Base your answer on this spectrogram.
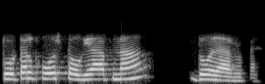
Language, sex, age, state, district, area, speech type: Hindi, female, 30-45, Madhya Pradesh, Gwalior, urban, conversation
